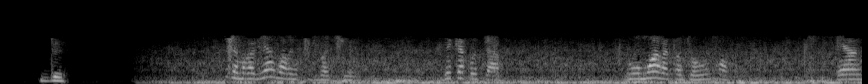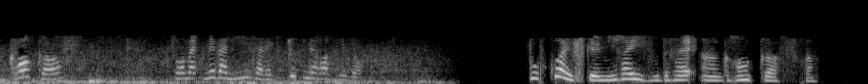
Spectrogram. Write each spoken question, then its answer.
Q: Pourquoi est-ce que Mireille voudrait un grand coffre?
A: Pour mettre ses valises avec toutes ses robes dedans.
